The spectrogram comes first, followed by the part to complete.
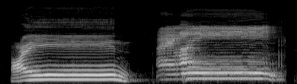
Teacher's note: اس کو حلق میں سے سختی کے ساتھ نکالنا ہے. عین ملا کر پڑھیں.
